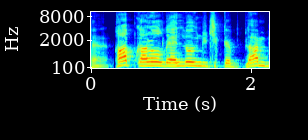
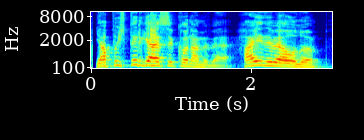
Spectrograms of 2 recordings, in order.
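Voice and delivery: ordinary talk, nothing marked

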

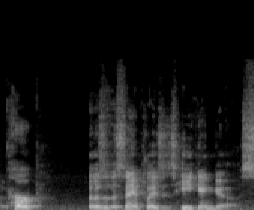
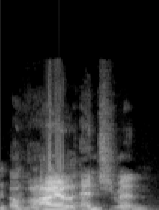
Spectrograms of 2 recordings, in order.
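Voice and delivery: dramatic announcement; 2 semitones higher, 11 dB louder, slower than usual. Pretend. Dramatic reading.

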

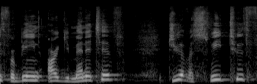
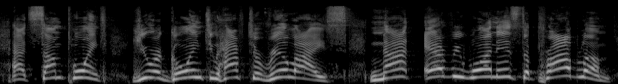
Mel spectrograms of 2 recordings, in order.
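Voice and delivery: preaching at force; 6 semitones higher than usual. Acted. Preacher confronting the church, emphatic and rising. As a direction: drive home you the problem.

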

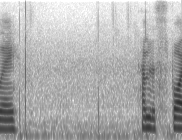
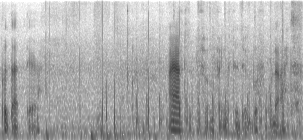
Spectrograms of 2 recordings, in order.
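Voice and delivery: soft whispered aside; whispering; 5 semitones lower, 13 dB quieter, faster than usual. Real, not acted. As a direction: whisper it to yourself.

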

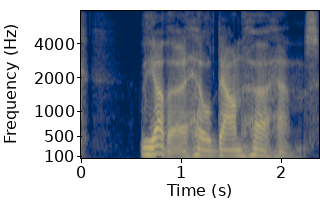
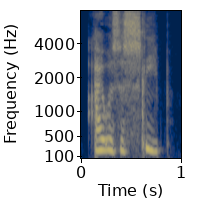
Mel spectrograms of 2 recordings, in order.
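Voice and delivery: high, trembling Mina; frightened young wife; 11 semitones higher than usual. Acted. Mina telling the men of her terror, high-voiced. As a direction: recount the nightmare, much higher.

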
